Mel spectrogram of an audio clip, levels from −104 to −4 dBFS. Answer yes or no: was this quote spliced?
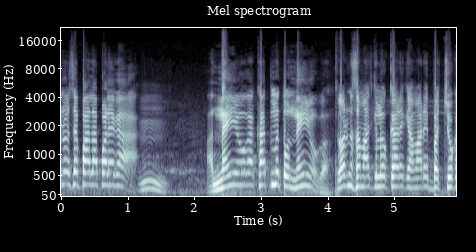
yes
